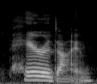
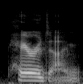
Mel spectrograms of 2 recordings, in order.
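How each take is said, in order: No difference in how they are said.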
